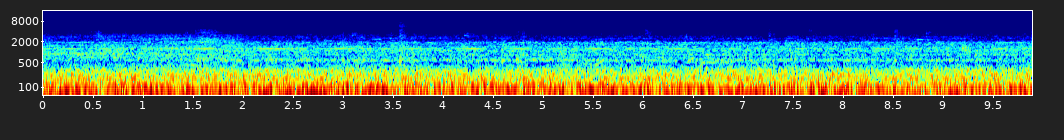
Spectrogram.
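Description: Steady low rumble of airport apron noise, with a faint steady high tone running through it.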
